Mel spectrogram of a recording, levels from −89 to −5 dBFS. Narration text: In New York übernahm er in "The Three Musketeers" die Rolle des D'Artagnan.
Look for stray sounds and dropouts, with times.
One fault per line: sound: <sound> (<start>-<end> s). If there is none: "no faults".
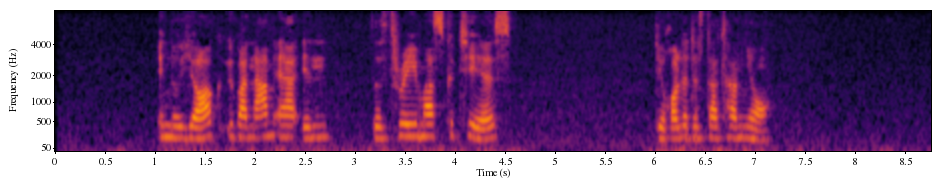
no faults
